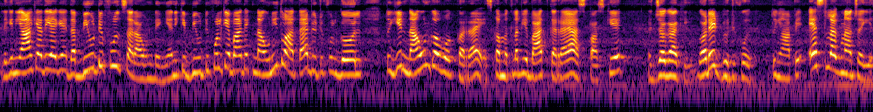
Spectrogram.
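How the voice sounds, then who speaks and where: A young woman teaching an English grammar lesson, explaining patiently, reading example sentences slowly and often checking that students follow. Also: fairly high pitch, a little hiss or hum.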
